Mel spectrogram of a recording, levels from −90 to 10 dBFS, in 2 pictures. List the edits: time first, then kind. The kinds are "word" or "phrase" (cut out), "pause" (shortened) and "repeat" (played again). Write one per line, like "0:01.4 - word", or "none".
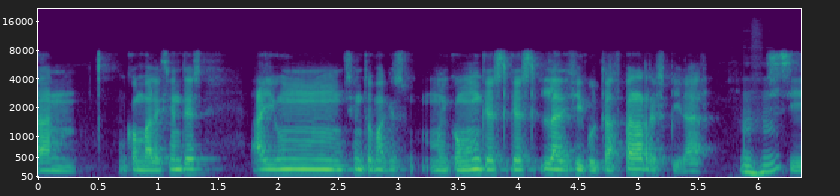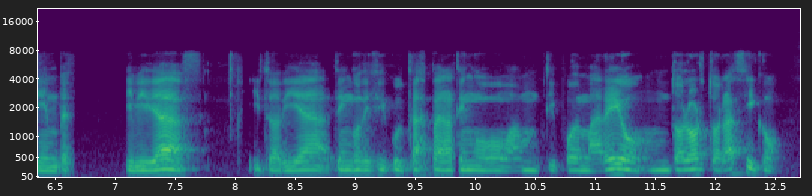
0:03.1 - word
0:03.9 - repeat
0:05.7 - pause
0:08.0 - pause
0:08.8 - word
0:09.8 - word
